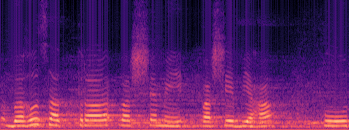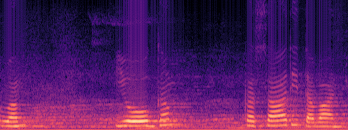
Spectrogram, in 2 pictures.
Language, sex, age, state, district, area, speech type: Sanskrit, female, 18-30, Kerala, Malappuram, urban, spontaneous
